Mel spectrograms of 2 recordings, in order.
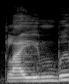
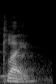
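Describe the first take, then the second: First: The word ends with an audible b sound. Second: The word ends on the m sound, no b. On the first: The speaker calls it wrong. "ക്ലൈംബ് എന്ന് പറയരുത്" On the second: The speaker calls it right. "ബി silent ആട്ടോ"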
